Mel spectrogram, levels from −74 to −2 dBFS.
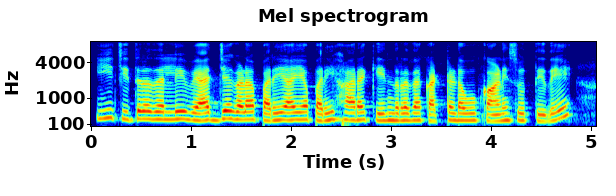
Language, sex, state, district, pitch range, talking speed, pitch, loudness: Kannada, female, Karnataka, Chamarajanagar, 195-225 Hz, 95 wpm, 205 Hz, -17 LUFS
